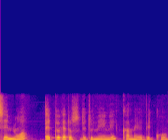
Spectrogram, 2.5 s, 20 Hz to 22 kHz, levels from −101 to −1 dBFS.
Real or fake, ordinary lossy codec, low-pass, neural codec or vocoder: fake; AAC, 48 kbps; 7.2 kHz; codec, 24 kHz, 1.5 kbps, HILCodec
